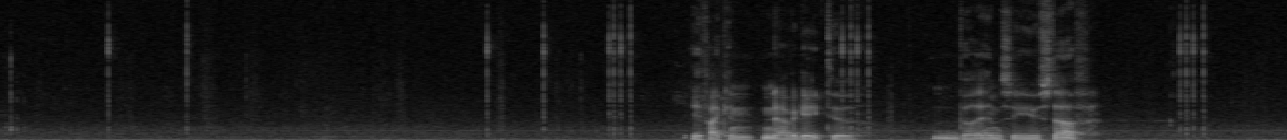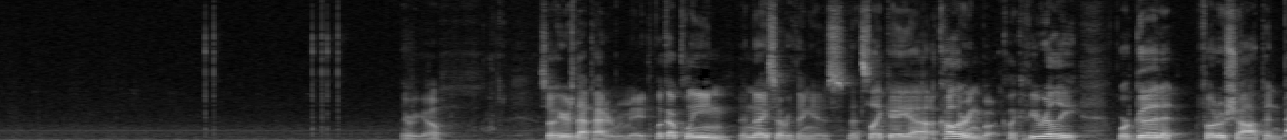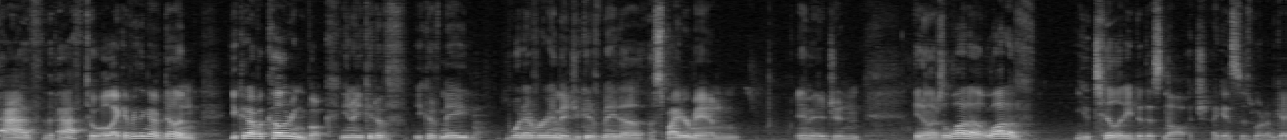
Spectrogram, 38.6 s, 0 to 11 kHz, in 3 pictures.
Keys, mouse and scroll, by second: 0.7 click, 4.5 click, 5.7 click, 8.1 click, 8.2 click, 11.4 click, 11.5 click, 14.5 click, 15.6 click, 15.8 click, 17.3 scroll down 1, 17.8 scroll up 1, 18.0 scroll down 2, 18.7-19.1 scroll up 1, 19.1-19.4 scroll down 2, 19.9-20.3 scroll up 2, 20.5 scroll down 1, 21.1 scroll down 1, 34.4-34.8 scroll up 3, 35.1 scroll down 1, 36.7 scroll down 1.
